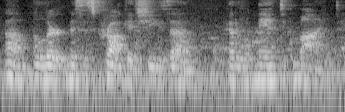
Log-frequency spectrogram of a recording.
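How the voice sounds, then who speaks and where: A woman's voice: deep voice, steady tone, unhurried. A woman playing a polite, jittery mother in a radio drama, speaking in a flustered, hesitant way. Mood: polite, uneasy. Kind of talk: live radio drama acting. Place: library community room, live performance. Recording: echoey room from far off, noisy.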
